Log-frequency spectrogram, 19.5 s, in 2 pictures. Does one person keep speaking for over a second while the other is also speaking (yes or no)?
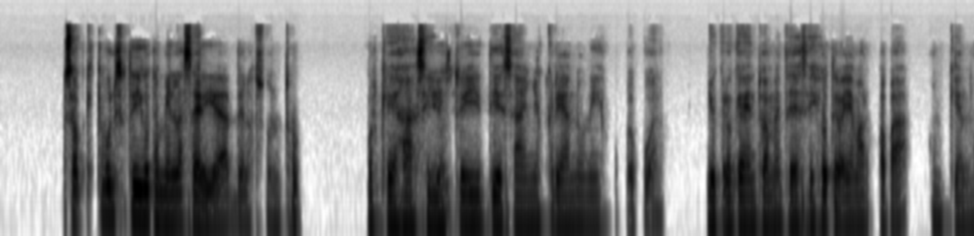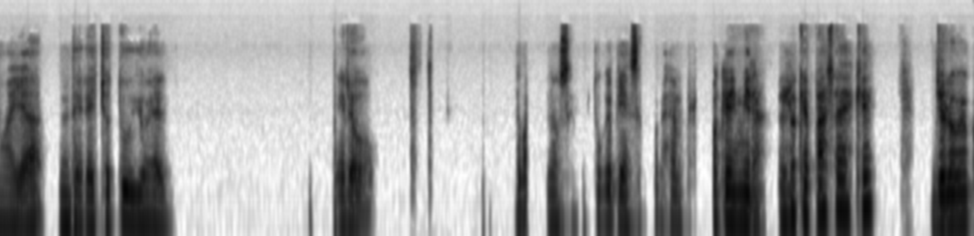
no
